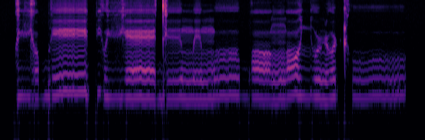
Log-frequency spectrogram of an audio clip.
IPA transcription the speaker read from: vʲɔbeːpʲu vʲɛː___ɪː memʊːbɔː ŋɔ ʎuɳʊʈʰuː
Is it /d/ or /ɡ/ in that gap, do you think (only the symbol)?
d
